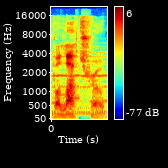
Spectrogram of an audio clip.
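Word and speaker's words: Balatro: It's pronounced Batro, by the way.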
